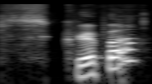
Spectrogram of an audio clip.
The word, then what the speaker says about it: Skrzypa: is the writer himself, Jacob Scripper. Have I got that right? Yeah. Wow. You're the first person ever to say it right.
